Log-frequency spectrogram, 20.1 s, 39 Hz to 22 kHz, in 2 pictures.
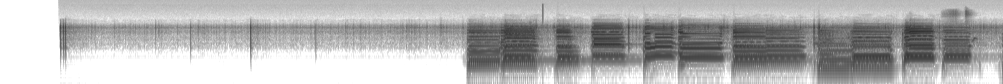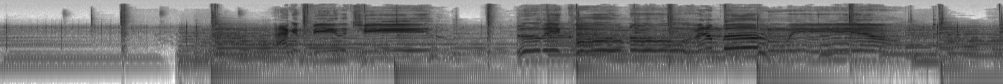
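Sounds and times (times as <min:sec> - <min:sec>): faint hiss: 0:00.6 - 0:19.8
plucked guitar notes and chords: 0:04.7 - 0:20.0.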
